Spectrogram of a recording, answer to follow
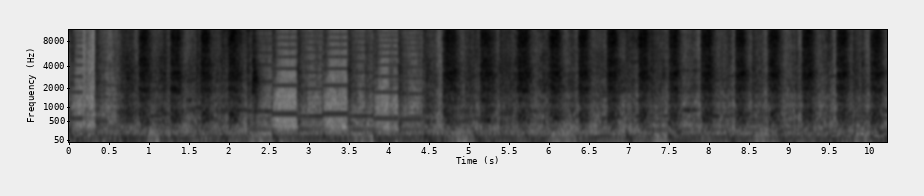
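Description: Background music with a steady beat, over the whirring of a pull-cord manual food chopper as its cord is pulled again and again.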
